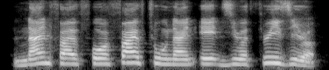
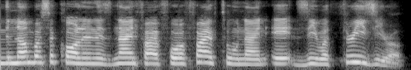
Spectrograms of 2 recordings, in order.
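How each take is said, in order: First: Slow, careful dictation of each digit; slow repeat of the number. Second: Said in the usual way. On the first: Shown as a demonstration. Host slowly repeats the call-in number for listeners. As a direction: read the digits out slowly and deliberately. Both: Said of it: "If you want to call in".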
